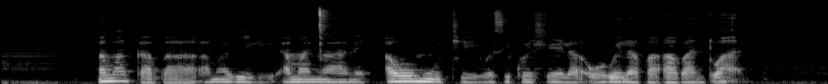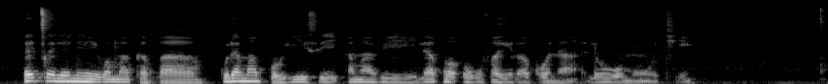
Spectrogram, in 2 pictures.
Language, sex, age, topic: North Ndebele, male, 25-35, health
